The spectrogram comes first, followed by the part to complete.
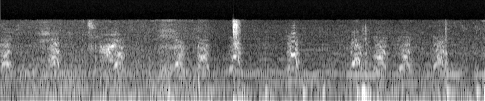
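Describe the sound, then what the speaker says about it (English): A dog barks in short, upset yips and whimpering bursts somewhat in the background, repeated through a low rumbling bed of noise and mixed with talking voices. "The dog sounds upset. He's a dog. They like barking."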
